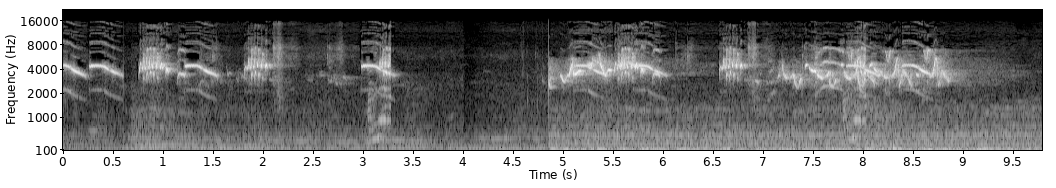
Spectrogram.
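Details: Javan grey-throated white-eye lure recording: bursts of high, thin chirping notes clustered in quick phrases with short pauses, over faint background hiss.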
